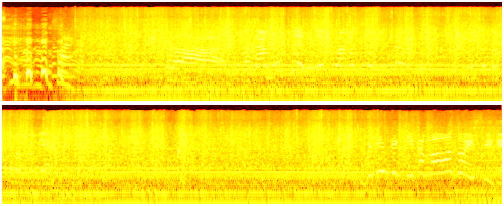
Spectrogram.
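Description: Boat engine running steadily under way, a constant droning hum that sets in about a second in.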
